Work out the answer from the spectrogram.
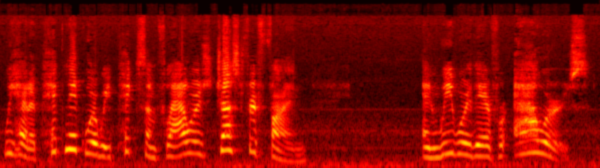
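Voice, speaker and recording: An older woman, a grandmother, reading a rhyming children's storybook aloud in an expressive, singsong way. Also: a little high, unhurried, husky, low-quality recording.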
